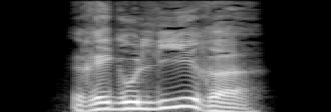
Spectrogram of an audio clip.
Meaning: inflection of regulieren: 1. first-person singular present 2. singular imperative 3. first/third-person singular subjunctive I
- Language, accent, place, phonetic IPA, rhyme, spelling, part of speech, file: German, Germany, Berlin, [ʁeɡuˈliːʁə], -iːʁə, reguliere, verb, De-reguliere.ogg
